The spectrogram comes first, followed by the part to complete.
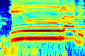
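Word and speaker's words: يُولَدْ: পড়বো লাম ইয়ালিদ ওয়ালাম ইউলাদ ইউ এক আলিফ টান হবে কেন এক আলিফ টান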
